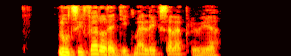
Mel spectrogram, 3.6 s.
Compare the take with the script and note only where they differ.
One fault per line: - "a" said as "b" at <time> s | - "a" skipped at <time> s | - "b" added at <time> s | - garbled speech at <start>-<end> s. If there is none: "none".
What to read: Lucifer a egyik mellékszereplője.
none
